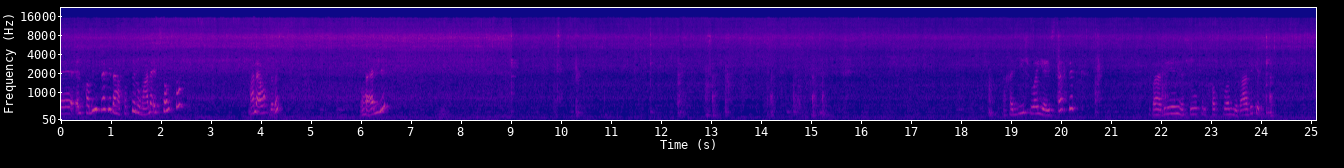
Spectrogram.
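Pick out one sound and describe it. A metal spoon scrapes and stirs food in a pot.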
